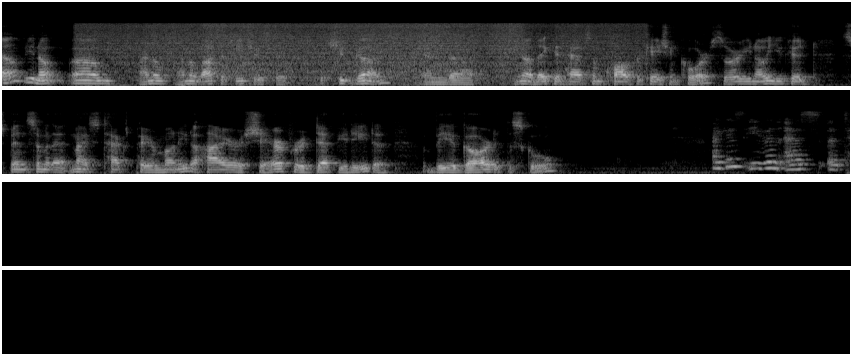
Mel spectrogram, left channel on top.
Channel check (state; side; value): silent; right; digital silence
